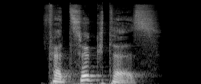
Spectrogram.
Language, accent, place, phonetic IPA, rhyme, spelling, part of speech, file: German, Germany, Berlin, [fɛɐ̯ˈt͡sʏktəs], -ʏktəs, verzücktes, adjective, De-verzücktes.ogg
- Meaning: strong/mixed nominative/accusative neuter singular of verzückt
